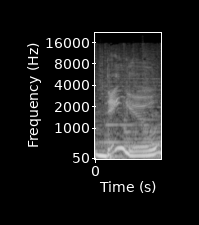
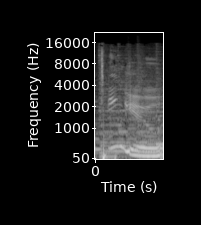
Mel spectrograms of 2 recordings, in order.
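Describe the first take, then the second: First: The word begins with a D sound. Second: The word begins with a T sound. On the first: The speaker calls it wrong. "He said it with a D too" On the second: The speaker calls it right. "It's a Tengu"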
